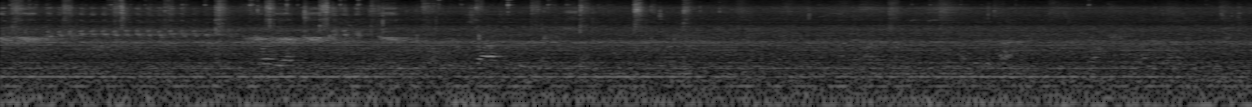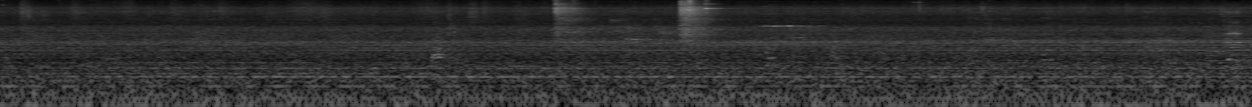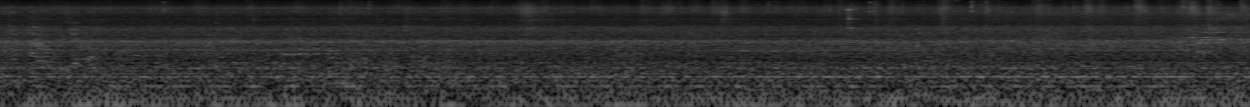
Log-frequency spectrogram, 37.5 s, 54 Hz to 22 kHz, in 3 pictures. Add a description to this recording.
In the MRT exit, A group of people living in the vicinity of the old woman sitting in the exit chat, Sony PCM D50 + Soundman OKM II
